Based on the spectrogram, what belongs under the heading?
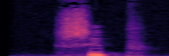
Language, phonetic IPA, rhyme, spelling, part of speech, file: Russian, [ʂɨp], -ɨp, шип, noun, Ru-шип.ogg
- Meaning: 1. thorn, spine 2. stud (small object that protrudes from something) 3. cleat (protrusion on the sole of a shoe) 4. tenon, pin 5. journal (part of a shaft or axle that rests on bearings)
